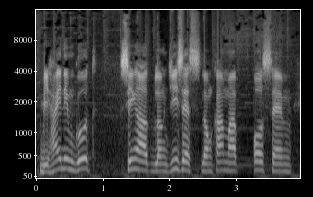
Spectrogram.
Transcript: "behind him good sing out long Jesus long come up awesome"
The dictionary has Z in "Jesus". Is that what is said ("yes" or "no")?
no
